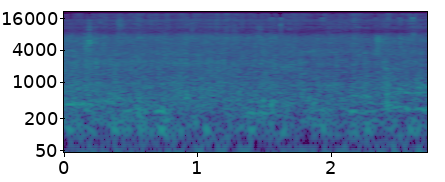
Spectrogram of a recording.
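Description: Rain falling in a steady, soft patter, a faint, even hiss with no voices, during a day of mixed rain and sunshine.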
